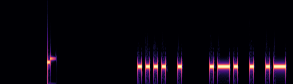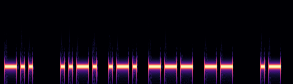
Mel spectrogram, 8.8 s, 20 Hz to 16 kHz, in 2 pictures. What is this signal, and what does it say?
Morse code, heard as a keyed tone, about 20 wpm, 700 Hz. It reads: HE READ FROM A
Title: Sentences with 2-Word Phrases - 20wpm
